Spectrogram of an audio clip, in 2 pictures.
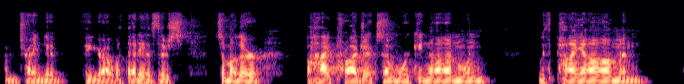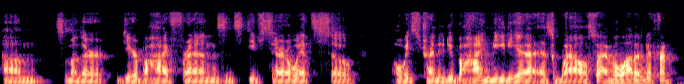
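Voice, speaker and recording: Deep-voiced man musing at length. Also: fairly even intonation, moderate pace. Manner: thoughtful, rambling, many fillers and restarts. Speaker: podcast host interviewing a guest. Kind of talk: reflective casual conversation.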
